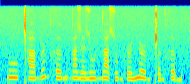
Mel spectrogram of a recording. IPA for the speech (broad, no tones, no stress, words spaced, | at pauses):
ɾu ǀʰab ɾə˞ɡhə ɡuɡazəzu d̪a suɡʔə˞n̪ə˞ɡ ǁəɡ həb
